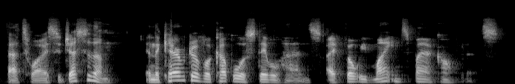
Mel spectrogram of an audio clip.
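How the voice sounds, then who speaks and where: An actor playing a brisk, self-assured gentleman detective in an old-style radio drama, with precise, formal diction. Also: medium pitch, big pitch swings, slightly rough, full character voice. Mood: assured, instructive. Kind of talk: 1940s radio drama acting.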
